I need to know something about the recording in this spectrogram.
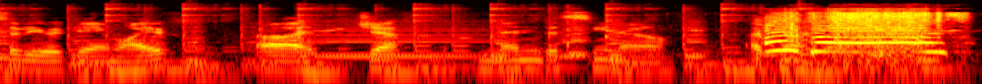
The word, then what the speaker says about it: Geoff Mendocino: be with Game Life, Geoff Mendocino. Hey guys! I pronounced that right? Yeah, that's right, Geoff Mendocino.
